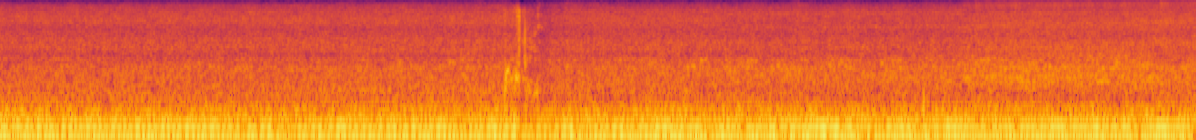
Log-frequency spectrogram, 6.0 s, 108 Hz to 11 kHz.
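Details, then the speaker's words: 1999-06 Chevy Silverado V8 on first start after installing Flashark cold air intake, run into a full MagnaFlow exhaust: deep, even idle burble with steady rumble, no knocks or misses; healthy idle. "So I'm gonna go ahead and fire it up, see what it sounds like. It sounds so good."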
